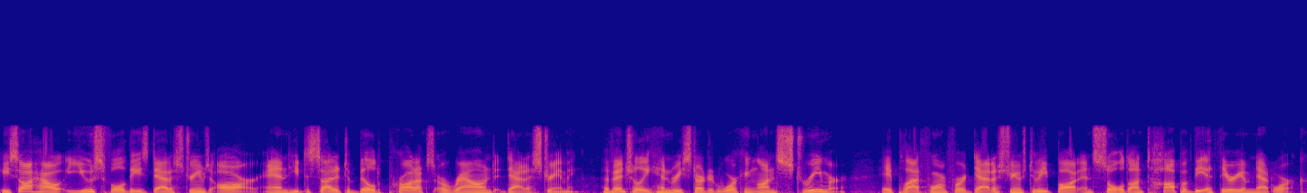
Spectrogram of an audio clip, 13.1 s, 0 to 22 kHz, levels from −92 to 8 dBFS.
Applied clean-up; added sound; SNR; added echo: none; none; none; none.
